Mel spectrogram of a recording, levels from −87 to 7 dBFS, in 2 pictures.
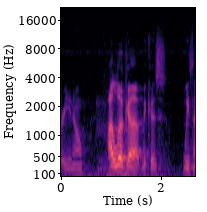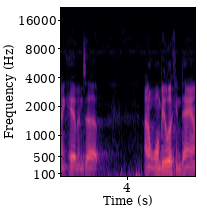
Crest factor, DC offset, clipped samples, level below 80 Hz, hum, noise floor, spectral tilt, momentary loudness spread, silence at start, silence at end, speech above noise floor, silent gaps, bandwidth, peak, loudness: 22 dB; under 0.1%; under 0.1%; -58 dBFS; none; -59 dBFS; -5 dB/octave; 20 LU; 0 s; 0 s; 28 dB; none; 16 kHz; -12 dBFS; -31 LUFS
